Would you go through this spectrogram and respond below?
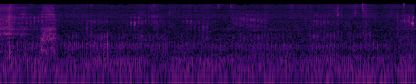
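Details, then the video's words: Low, steady purring from two kittens around five months old snuggled together in the morning, with a few faint breathy puffs early on and quiet rustling. "Snuggling two purring kittens"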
